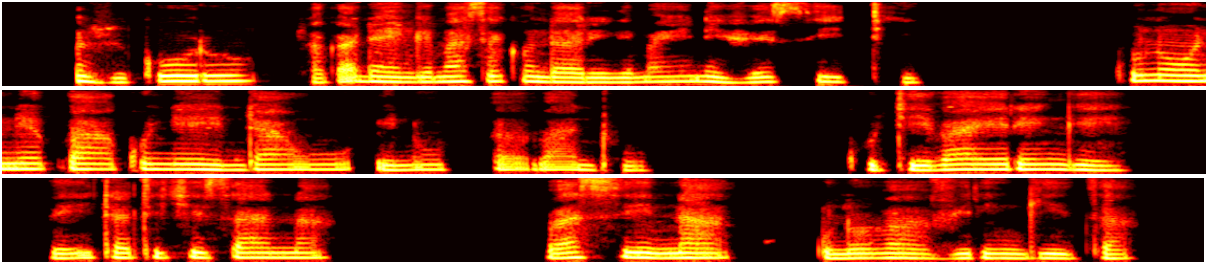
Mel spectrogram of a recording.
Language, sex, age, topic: Ndau, female, 36-49, education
